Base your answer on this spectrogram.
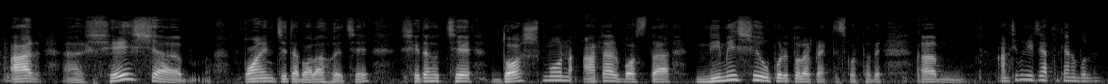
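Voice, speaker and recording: Casting: male comedy host, Bangladeshi accent, husky medium voice, polite deadpan interviewing with some hesitation. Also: medium pitch, a little slow. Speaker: talk show host. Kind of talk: mock-serious comedy interview.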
